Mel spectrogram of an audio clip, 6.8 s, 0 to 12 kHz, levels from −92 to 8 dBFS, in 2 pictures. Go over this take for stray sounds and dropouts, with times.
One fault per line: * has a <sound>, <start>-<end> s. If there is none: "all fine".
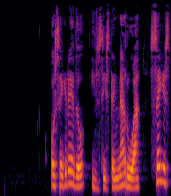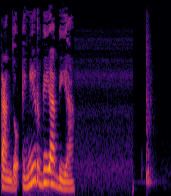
all fine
